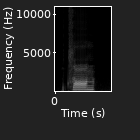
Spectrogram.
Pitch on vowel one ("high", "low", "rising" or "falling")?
high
